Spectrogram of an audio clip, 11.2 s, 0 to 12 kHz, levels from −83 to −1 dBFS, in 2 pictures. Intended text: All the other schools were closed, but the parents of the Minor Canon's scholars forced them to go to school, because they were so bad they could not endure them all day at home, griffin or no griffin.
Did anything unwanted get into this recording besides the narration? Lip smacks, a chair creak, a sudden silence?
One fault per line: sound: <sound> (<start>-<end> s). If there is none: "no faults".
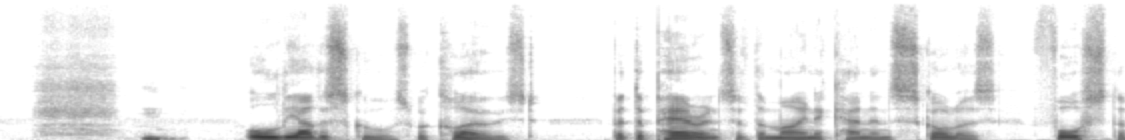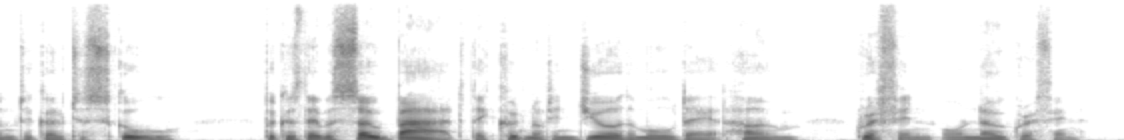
sound: sigh (0.2-1.0 s)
